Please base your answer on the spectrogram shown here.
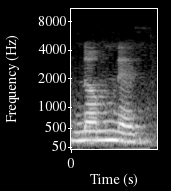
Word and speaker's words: numbness: num B is silent numbness B is silent here so going to write few such where the B is silent so I'm sure that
